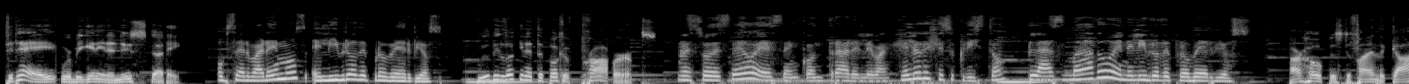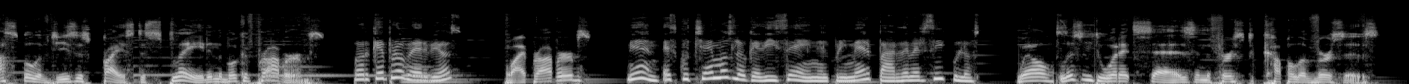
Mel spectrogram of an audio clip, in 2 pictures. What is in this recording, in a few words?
spanish english, a proverb a day spanish english audio; spa spanish english audio bible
